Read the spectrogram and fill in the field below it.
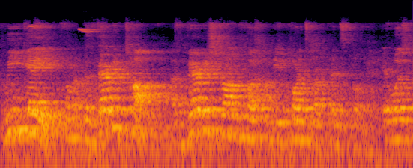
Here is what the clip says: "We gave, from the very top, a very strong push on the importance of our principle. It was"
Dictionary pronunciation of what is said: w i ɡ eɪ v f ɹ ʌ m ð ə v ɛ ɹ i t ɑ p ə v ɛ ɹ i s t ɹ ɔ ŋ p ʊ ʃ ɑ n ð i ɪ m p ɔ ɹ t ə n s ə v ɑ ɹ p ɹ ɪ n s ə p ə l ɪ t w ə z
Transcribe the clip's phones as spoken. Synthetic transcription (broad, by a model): w i ɡ eɪ v f ɹ ʌ m ð ə v ɛ ɹ i t ɑ p ə v ɛ ɹ i s t ɹ ɔ ŋ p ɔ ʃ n ð i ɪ p ɔ ɹ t n s ə v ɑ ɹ p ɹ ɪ n s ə p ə l ɪ t w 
